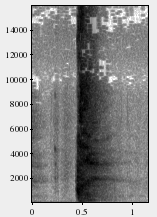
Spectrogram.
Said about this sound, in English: Oh, hold on. I need to sneeze.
